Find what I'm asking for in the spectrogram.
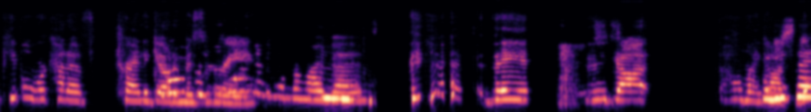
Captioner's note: chatter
